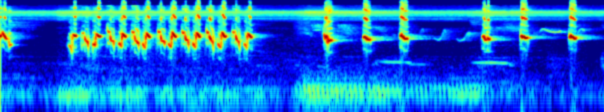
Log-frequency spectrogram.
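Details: Sooty-headed bulbul, a frequently singing fighter bird, used to provoke song from other bulbuls: a fast series of rising chirps, then six loud, separate sharp notes spaced about half a second apart, with a steady high whine behind.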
